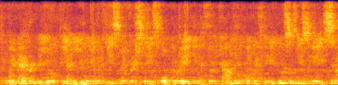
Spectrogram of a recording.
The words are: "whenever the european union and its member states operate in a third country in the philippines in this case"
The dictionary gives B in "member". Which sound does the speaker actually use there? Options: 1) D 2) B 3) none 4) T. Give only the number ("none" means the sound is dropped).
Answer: 2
